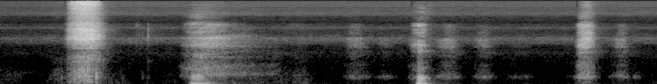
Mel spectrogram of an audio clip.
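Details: Big sneezes (m): four forceful sneezes in a row, with quick breaths and sighs between them, a sneezing bout.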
